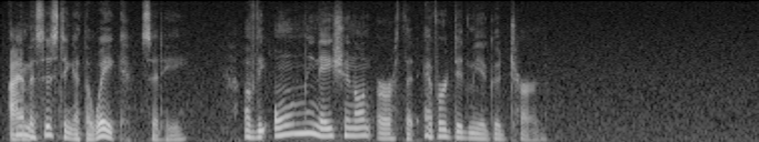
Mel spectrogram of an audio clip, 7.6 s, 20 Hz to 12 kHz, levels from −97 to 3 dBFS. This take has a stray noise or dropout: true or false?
false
